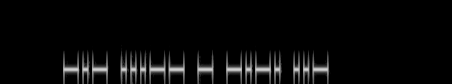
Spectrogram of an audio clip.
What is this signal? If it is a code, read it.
Morse code, heard as a keyed tone, about 25 wpm, 700 Hz. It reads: K3TCU
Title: NA SOTA Chaser Callsigns 25wpm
